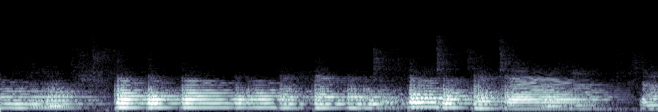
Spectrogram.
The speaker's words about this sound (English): And then we're going to go door to door in our neighborhood and tuba carol at a safe social distance from the people in the house and from each other.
